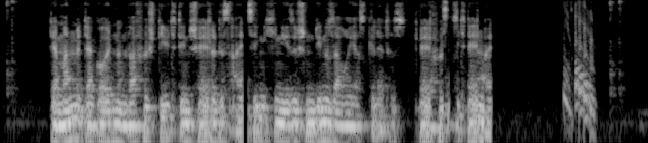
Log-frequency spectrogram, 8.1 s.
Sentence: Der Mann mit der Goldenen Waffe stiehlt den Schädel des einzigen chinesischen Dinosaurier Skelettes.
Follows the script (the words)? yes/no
no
